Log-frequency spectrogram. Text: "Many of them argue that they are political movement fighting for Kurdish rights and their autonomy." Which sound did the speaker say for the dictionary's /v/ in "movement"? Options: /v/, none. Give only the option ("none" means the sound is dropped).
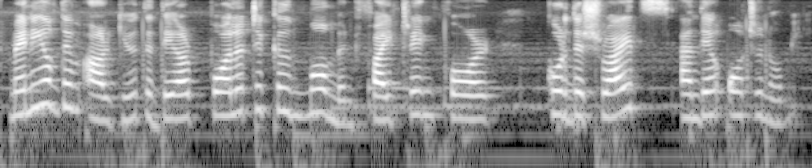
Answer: none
